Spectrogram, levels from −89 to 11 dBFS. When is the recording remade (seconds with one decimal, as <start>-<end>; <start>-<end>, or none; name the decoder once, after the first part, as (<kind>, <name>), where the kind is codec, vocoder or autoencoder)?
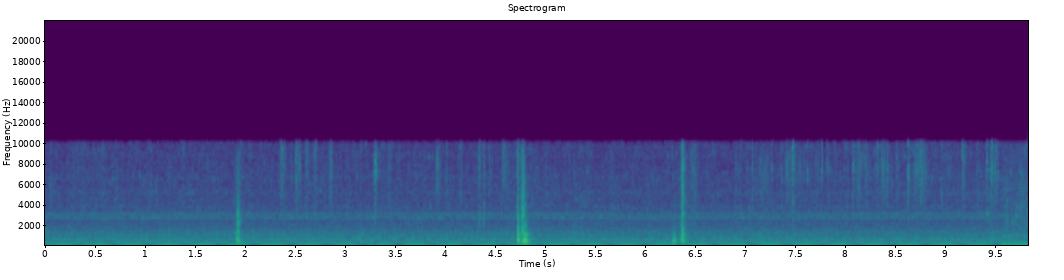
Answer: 3.3-3.8 (vocoder, Vocos)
